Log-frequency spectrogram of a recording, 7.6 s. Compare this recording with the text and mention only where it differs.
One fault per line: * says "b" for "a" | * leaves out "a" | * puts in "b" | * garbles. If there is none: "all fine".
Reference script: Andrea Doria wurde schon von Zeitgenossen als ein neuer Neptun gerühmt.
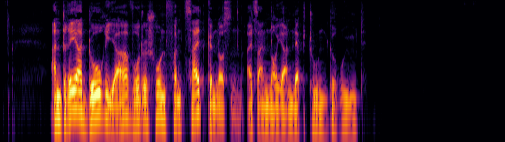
all fine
